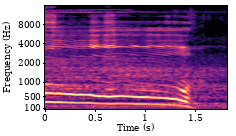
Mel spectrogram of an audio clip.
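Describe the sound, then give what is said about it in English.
A man at a club imitates a wolf howl: one sustained, slightly croaky tone that slowly falls and then drops off sharply at the end, fairly loud, with no other talk. “My howl is instinctive and croaky, but gets a laugh.”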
